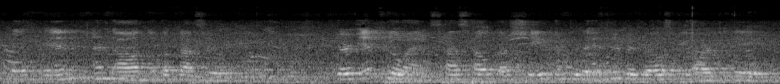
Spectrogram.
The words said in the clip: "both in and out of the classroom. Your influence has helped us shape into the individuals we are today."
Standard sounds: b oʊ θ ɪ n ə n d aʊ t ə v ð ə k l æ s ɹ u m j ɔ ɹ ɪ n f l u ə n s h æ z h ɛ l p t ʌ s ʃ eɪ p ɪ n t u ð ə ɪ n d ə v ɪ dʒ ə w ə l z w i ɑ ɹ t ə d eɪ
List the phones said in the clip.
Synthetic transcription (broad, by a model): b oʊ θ ɪ n ə n d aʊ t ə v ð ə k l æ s u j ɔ ɹ ɪ n f l u ə n s h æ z h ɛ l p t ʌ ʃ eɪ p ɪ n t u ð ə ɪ n d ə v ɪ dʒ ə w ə l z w i ɑ ɹ t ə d eɪ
